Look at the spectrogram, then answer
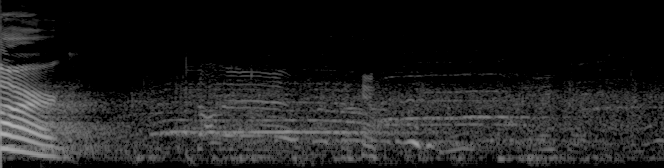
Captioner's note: audience cheering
